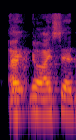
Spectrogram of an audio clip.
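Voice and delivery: ordinary talk, nothing marked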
